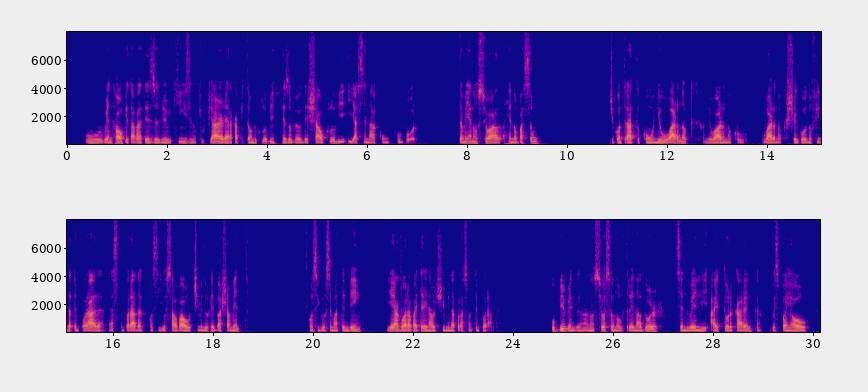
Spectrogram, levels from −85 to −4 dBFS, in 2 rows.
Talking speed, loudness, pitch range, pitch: 145 wpm, -35 LUFS, 100-115 Hz, 110 Hz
